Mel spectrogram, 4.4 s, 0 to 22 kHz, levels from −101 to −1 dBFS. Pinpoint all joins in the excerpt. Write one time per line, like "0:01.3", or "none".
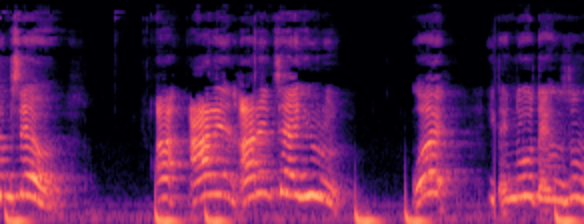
0:03.5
